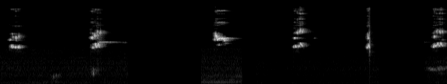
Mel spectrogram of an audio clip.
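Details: Northern shrike singing short, clipped high chirps and squeaky notes, each separated by roughly a second of silence, one a sharp click-like note.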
